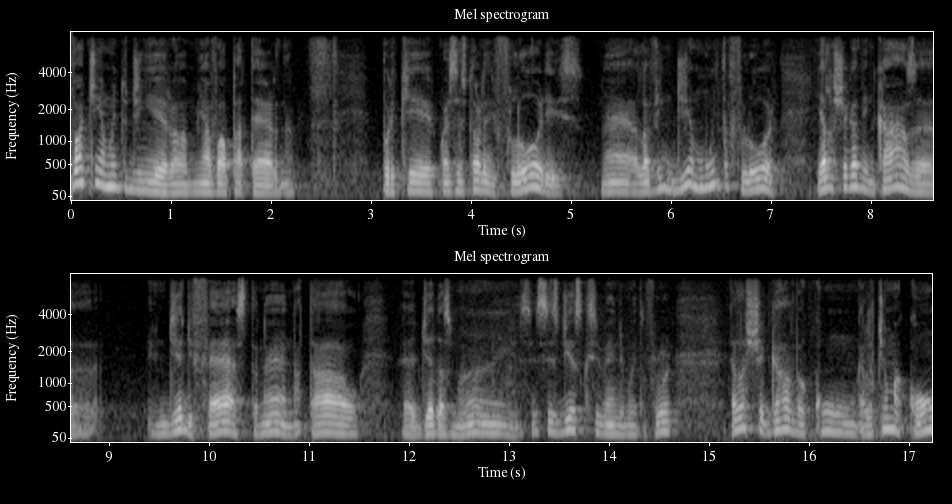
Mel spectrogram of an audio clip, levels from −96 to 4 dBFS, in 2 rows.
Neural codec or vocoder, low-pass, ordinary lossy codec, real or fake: vocoder, 44.1 kHz, 128 mel bands every 512 samples, BigVGAN v2; 7.2 kHz; none; fake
